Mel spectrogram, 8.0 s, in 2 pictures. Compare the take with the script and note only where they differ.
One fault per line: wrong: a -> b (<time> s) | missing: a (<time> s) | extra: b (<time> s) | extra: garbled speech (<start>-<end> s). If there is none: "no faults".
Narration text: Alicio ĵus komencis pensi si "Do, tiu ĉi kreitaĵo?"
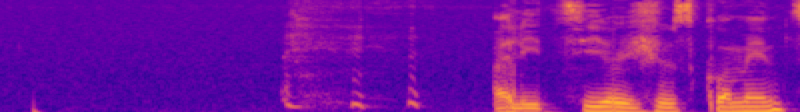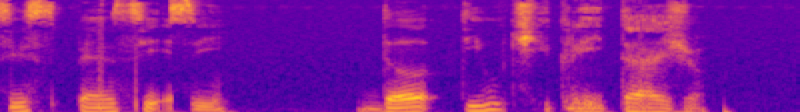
no faults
